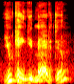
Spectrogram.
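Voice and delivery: ordinary delivery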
